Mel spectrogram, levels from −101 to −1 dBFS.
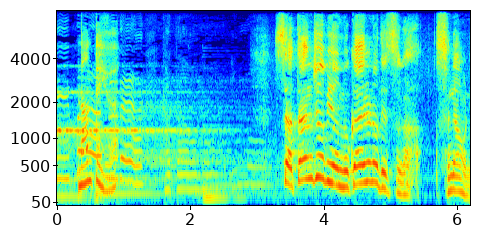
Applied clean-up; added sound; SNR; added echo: none; none; none; none.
